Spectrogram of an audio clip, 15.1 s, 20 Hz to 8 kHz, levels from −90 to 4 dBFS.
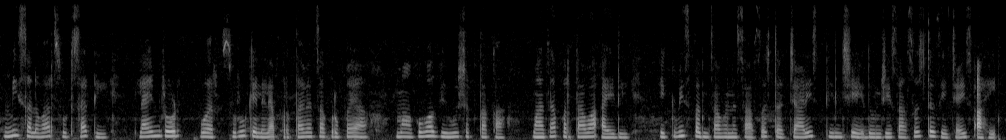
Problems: constant background noise, low volume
